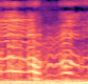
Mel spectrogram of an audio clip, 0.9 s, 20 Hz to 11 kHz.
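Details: 3-week-old baby boy crying at home: high, wavering newborn cry over steady low background rumble; ordinary crying of a young baby.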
